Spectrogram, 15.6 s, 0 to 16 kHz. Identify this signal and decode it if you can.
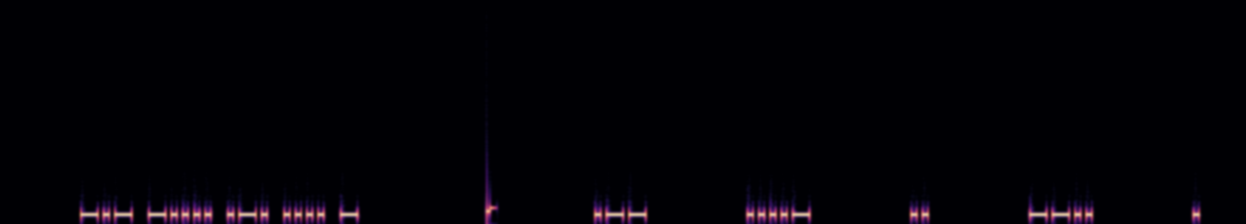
Morse code, heard as a keyed tone, about 17 wpm, spaced as for 9 wpm, 700 Hz. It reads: K6RHT W4IZE
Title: USA Call Signs - 5 Characters - 6x Character Spacing - 17wpm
